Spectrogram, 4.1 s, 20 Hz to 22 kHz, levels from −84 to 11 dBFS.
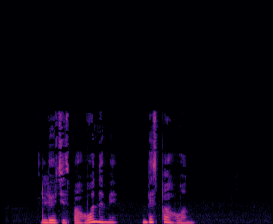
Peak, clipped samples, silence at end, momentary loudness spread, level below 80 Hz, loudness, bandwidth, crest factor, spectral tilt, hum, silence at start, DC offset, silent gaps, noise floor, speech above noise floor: -10 dBFS; under 0.1%; 1.2 s; 13 LU; -80 dBFS; -27 LUFS; 11.5 kHz; 18 dB; -5 dB/octave; none; 0.6 s; under 0.1%; none; -70 dBFS; 44 dB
